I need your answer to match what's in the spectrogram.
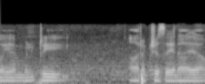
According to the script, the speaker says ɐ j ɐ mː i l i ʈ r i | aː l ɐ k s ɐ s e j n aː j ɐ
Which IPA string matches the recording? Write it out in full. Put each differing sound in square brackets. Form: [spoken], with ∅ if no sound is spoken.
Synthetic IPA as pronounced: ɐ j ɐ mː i l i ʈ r i | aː [ɾ] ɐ k [ʂ] ɐ s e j n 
